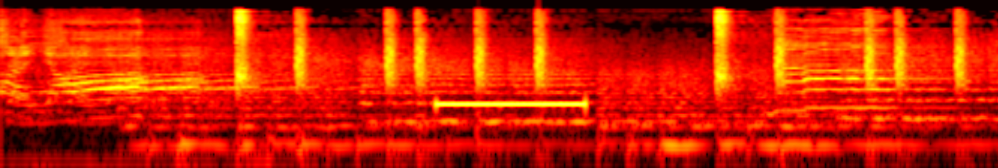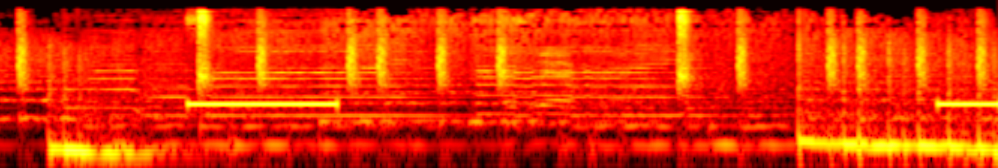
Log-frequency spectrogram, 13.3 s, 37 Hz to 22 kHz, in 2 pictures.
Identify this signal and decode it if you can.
Ringback tone (Europe, 425 Hz), with speech.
